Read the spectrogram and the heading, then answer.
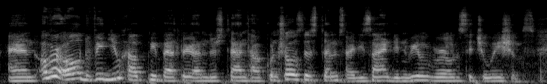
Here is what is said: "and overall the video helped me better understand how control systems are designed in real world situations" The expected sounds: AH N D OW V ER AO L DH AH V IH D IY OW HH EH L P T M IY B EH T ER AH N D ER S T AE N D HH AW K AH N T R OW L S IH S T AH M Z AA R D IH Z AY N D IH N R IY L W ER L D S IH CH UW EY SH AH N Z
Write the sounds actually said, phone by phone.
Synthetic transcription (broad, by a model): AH N D OW V ER AO L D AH V IH D IY OW HH EH L P M IY B EH T ER AH N D ER S T AE N D HH AW K AH N T R OW L S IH S T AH M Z AA R D IH Z AY N D IH N R IY L W ER L D S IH CH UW EY SH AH N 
